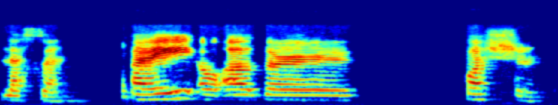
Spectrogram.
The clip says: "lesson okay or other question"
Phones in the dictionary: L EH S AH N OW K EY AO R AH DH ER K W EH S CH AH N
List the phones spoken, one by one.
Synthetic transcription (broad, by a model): L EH S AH N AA IH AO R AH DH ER K W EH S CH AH N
